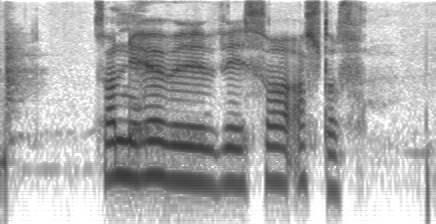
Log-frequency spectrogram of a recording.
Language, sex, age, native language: Icelandic, male, 10, Icelandic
